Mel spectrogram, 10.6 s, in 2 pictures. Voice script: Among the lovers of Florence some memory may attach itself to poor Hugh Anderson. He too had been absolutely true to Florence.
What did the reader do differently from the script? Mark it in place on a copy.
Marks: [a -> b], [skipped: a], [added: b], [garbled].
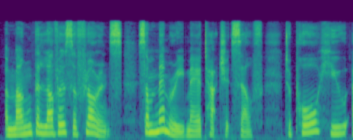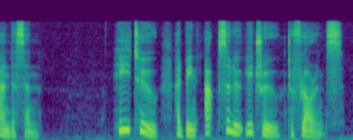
Among the lovers of Florence some memory may attach itself to poor Hugh Anderson. He too had been absolutely true to Florence.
